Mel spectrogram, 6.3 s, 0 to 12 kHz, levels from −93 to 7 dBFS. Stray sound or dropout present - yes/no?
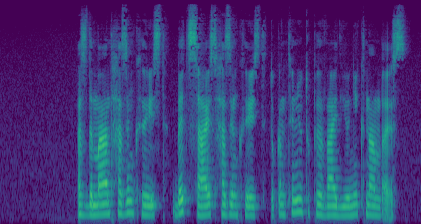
no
